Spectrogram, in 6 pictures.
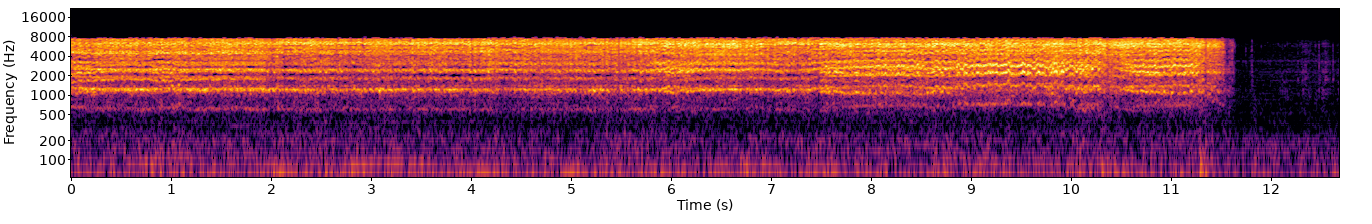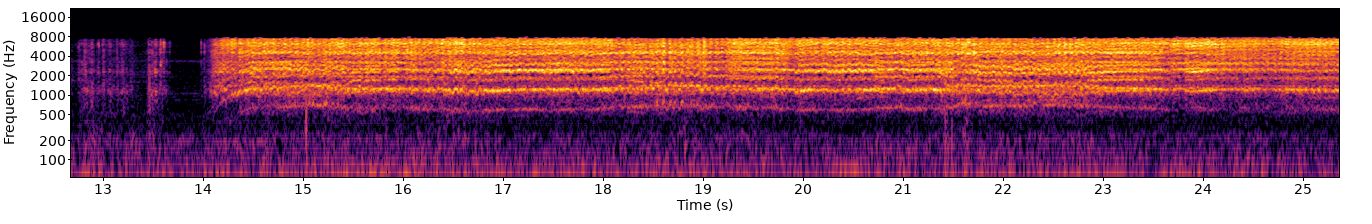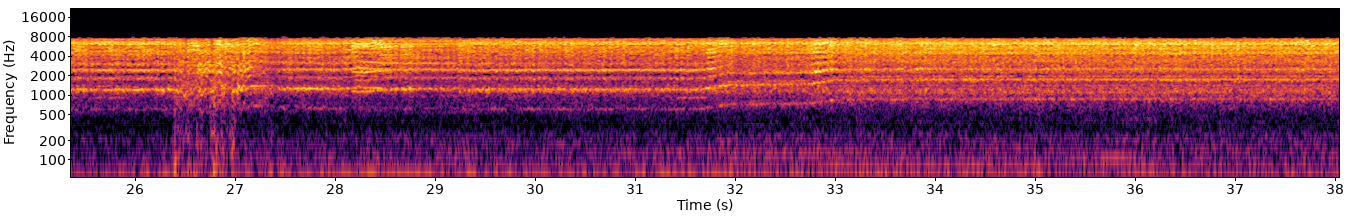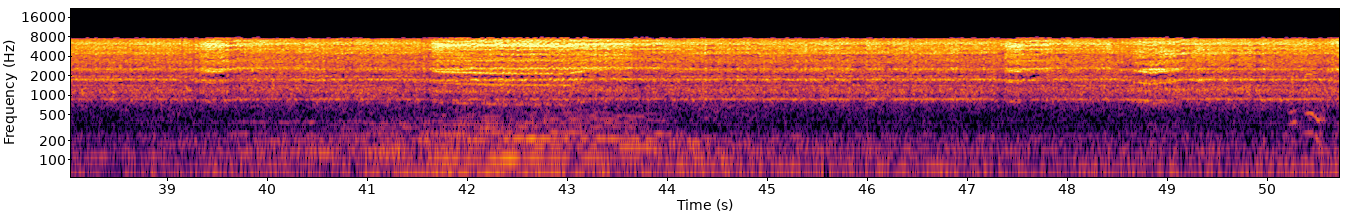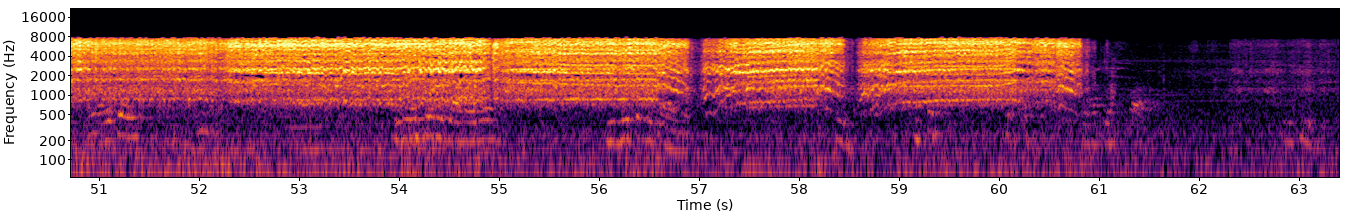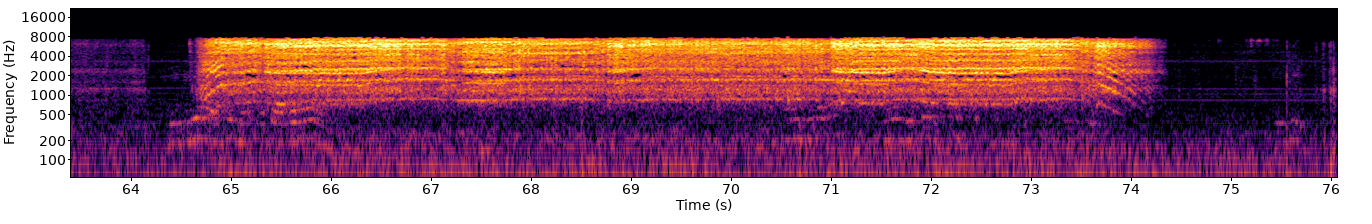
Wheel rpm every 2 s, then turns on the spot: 160, 160, 160, 160, 160, 130, 10, 120, 160, 160, 160, 160, 160, 160, 160, 170, 210, 230, 230, 230, 230, 220, 240, 230, 230, 230, 220, 220, 150, 150, 90, 20, 110, 220, 230, 230, 200, 10.
60-64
